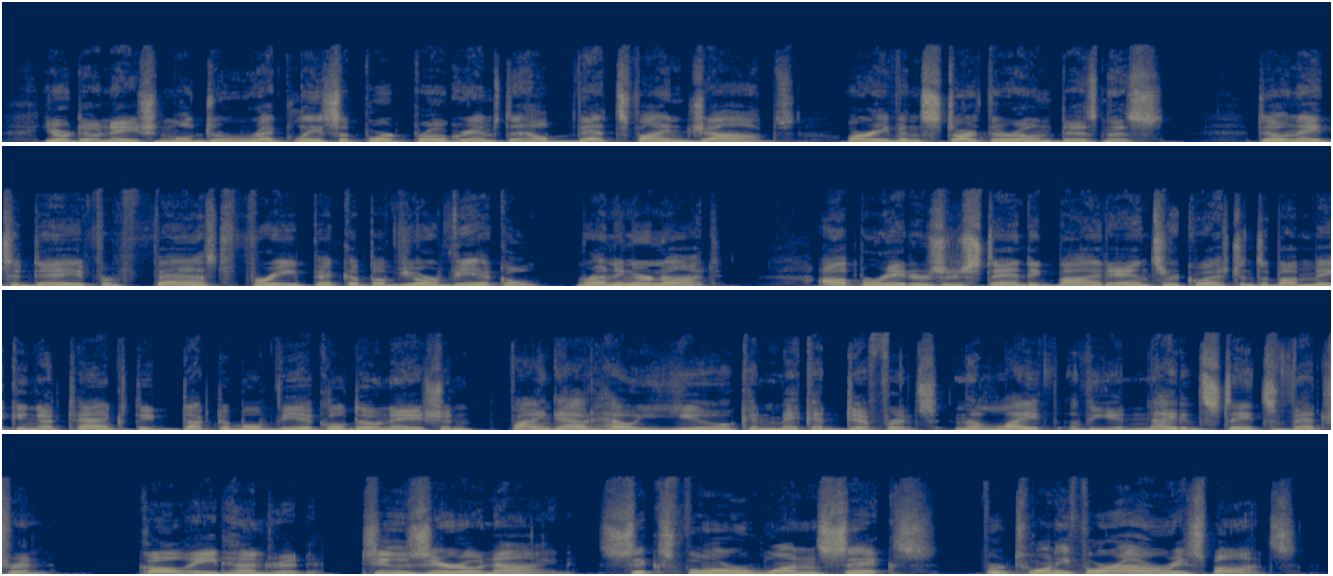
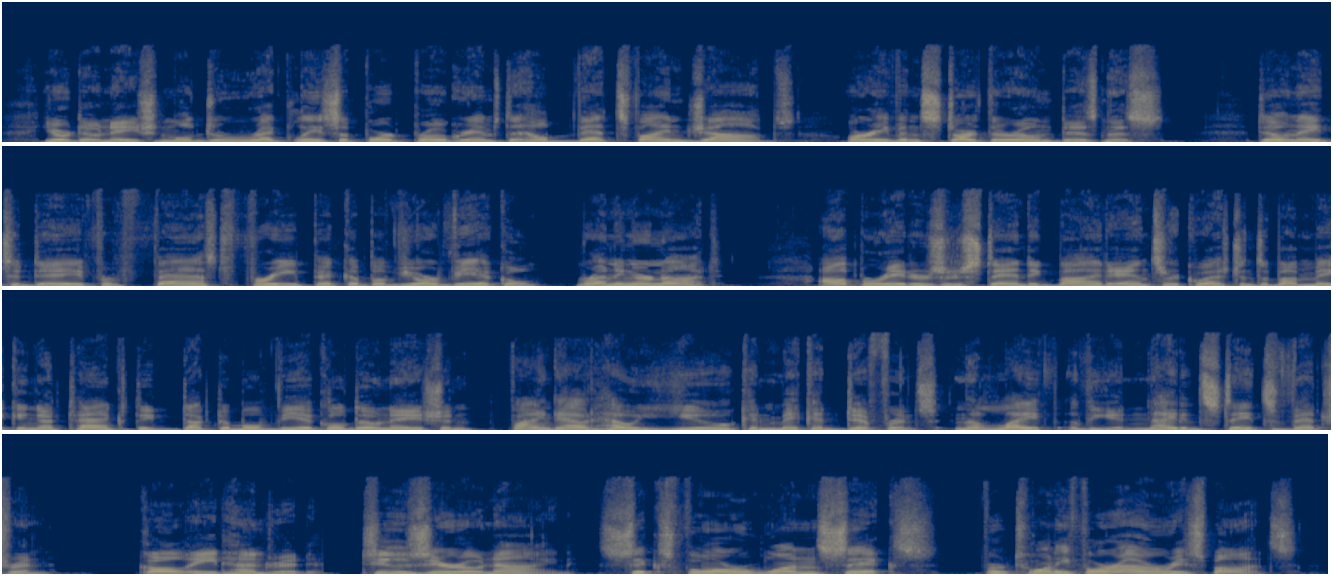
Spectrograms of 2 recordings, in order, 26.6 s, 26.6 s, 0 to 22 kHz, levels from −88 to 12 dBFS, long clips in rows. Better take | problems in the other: neither | none

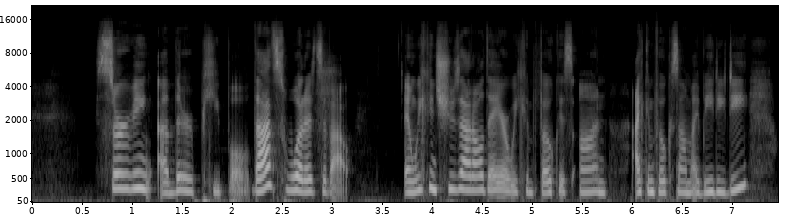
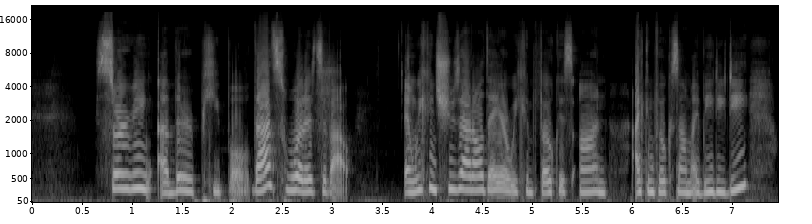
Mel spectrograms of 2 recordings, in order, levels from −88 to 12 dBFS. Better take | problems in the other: first | distortion; slight; 10 dB below the speech

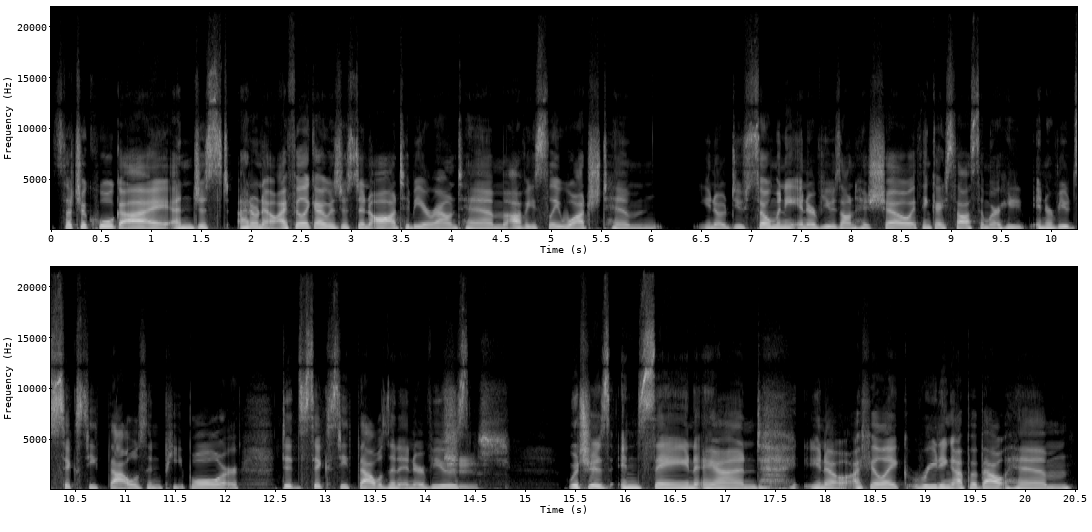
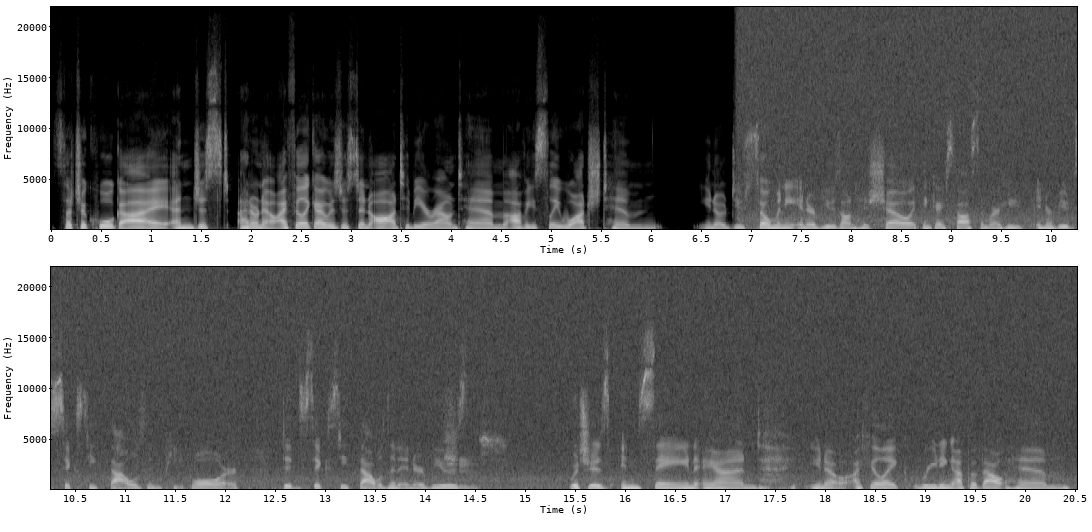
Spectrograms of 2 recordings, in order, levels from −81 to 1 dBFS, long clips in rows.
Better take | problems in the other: first | hiss; loud; from 7 s on; 10 dB below the speech

